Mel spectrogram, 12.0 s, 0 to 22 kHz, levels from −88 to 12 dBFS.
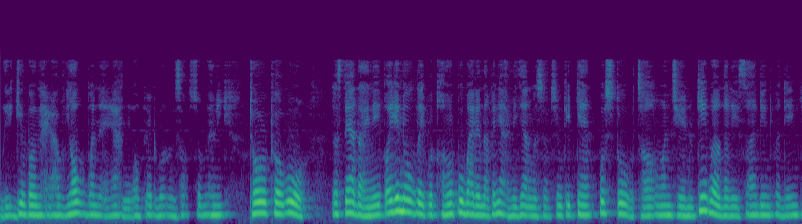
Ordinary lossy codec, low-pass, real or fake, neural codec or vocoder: none; 7.2 kHz; fake; codec, 16 kHz, 0.5 kbps, FunCodec, trained on LibriTTS, 25 frames a second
